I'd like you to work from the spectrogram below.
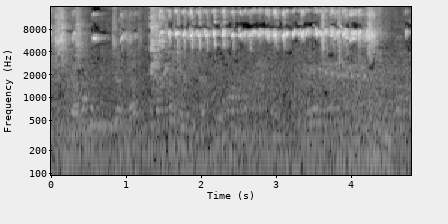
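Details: In a cage holding several blue-crowned hanging parrots, a few sharp high squeaks are followed by a long run of rapid, thin, squeaky twittering at a very high pitch that lasts about three seconds.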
